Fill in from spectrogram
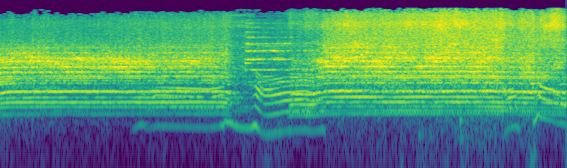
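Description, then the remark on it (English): A train's steam whistle blows a sustained, loud harmonic tone, bending in pitch midway, over a steady rumbling train; no one speaks. “It's the YOLO train, friends.”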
